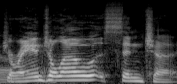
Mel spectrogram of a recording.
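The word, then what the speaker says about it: Jurrangelo: Hold on, I looked up the pronunciation. I know. Jurangelo Cincha is how Google says to pronounce it.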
